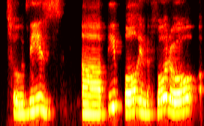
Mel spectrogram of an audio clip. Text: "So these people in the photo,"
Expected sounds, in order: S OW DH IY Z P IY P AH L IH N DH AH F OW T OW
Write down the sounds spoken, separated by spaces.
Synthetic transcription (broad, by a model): S OW DH IY Z P IY P AH L IH N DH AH F OW T OW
